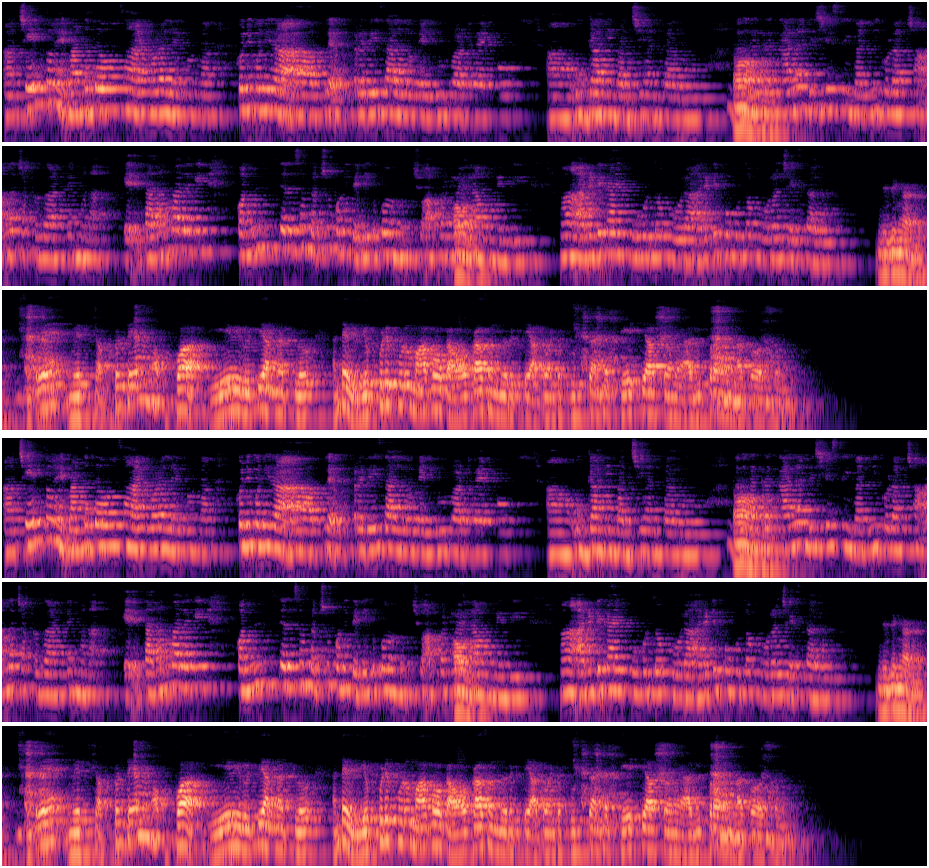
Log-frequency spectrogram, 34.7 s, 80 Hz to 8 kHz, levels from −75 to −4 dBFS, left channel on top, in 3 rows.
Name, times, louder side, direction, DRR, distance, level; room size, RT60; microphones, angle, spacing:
voice 1, 0.0-2.6 2.9-6.3 6.8-8.7 9.2-12.8 13.1-18.1 18.5-21.9 22.5-22.7 23.3-23.7 24.8-25.1 30.2-30.8 31.3-31.5 32.0-33.0, right 1 dB, 45° right, 0 dB, 4.0 m, -25 dB
voice 2, 9.1-9.6 17.2-17.4 22.5-23.1 23.4-27.0 27.3-32.9, right 1 dB, 15° right, 0 dB, 1.0 m, -19 dB
13.5 x 9.8 x 4.6 m, 0.82 s
head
